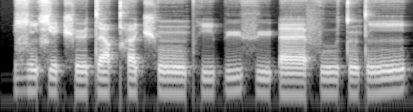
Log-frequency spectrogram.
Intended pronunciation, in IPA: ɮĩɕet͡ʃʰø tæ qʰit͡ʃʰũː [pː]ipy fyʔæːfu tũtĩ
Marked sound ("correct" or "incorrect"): incorrect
